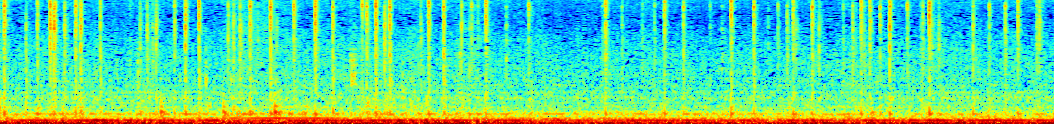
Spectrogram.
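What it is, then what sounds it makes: Glass candle jar. A glass candle jar full of wax is held up while long nails tap and scratch its glass bottom and lower edge. Quick, bright clicks and light scratches come in a rapid, uneven patter over a steady low hum.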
